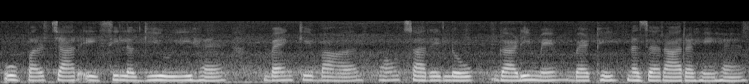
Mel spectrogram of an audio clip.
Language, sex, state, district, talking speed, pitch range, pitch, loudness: Hindi, female, Chhattisgarh, Raipur, 150 wpm, 180-195 Hz, 185 Hz, -14 LUFS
